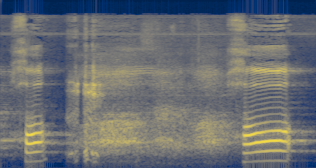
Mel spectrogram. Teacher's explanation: خ حرف کو پر ادا کرنا ہے کیونکہ حروف مستعلیہ ہے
